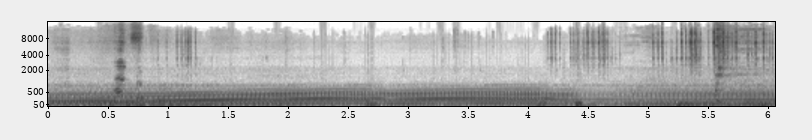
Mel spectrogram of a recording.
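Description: BMW M5 Competition's twin-turbo 4.4-litre V8 accelerating, heard from inside the cabin: its pitch climbs, drops at an upshift a little under three seconds in, climbs again and drops at a second upshift about four seconds in, then runs steady.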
